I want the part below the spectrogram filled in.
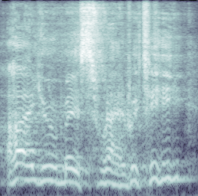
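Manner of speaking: lightly voiced timid ghost; a hint of a gentle ghostly mare. Narrator voicing the shy ghost asking for Rarity, lightly voiced.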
